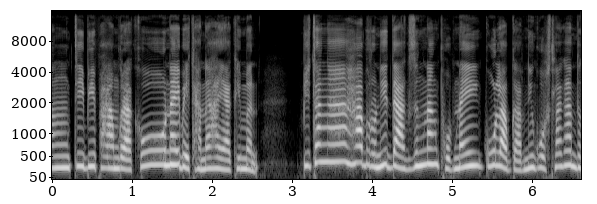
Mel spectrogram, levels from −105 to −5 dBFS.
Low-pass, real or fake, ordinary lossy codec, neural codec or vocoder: 14.4 kHz; real; none; none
